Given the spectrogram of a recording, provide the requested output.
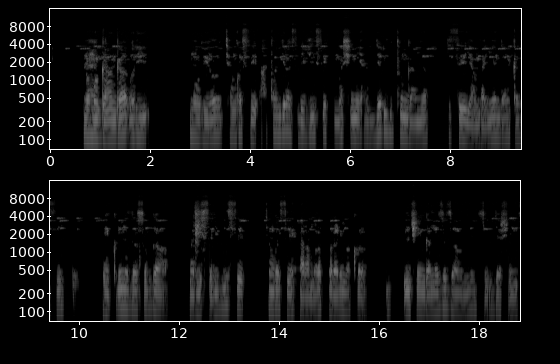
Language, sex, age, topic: Kinyarwanda, male, 18-24, health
